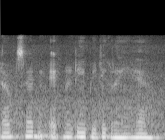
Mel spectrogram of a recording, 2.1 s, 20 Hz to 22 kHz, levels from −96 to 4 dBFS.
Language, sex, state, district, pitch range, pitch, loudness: Hindi, male, Arunachal Pradesh, Lower Dibang Valley, 105-120 Hz, 115 Hz, -12 LUFS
